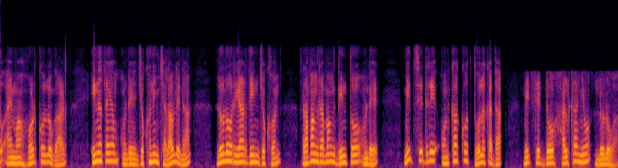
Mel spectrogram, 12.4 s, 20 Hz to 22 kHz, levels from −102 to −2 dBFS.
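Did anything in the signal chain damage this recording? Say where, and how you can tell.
Yes. At the network stage there is a handover gap from 9.99 to 10.09 s: the speech dies away within a few tens of milliseconds and the gap stays in dead silence until sound resumes, 100 ms in all. That is the call being moved between networks with no speech frames arriving during the switch, so whatever was said in that window is gone. On the waveform it appears as an abrupt flat line; on a spectrogram, a clean vertical blank band across all frequencies.

From 10.09 s to the end there is a fallback to narrowband. Before the gap the wideband path sounds clean, with energy reaching up toward 7 kHz, consistent with HD Voice at a high rate such as 23.85 kbit/s. Afterwards nothing is present above 4 kHz, and the speech turns duller and rougher. The texture suggests the call dropped to an older codec, most like GSM full rate. 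On a spectrogram the upper band vanishes at 10.09 s, leaving a hard ceiling at 4 kHz.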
